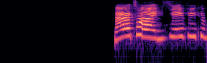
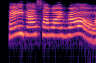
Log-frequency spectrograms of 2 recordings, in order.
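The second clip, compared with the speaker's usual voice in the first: higher, louder playful brag; excited boast; 6 semitones higher, 5 dB louder than usual. Real, not acted. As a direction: show off, pleased with yourself. Playful boast while streaming.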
